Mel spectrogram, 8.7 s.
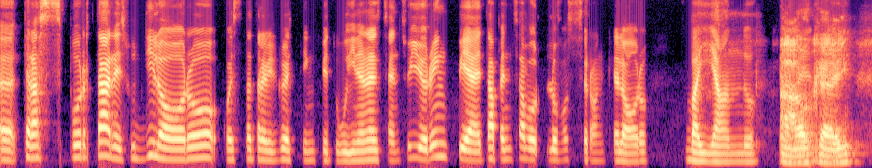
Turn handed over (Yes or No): Yes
